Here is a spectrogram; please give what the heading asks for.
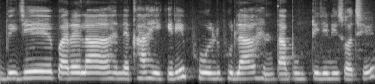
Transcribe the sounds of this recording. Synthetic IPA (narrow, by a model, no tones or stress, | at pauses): bid͡ʒepəɾɛlalekʰaɦikiɾipʰulpʰulaɦɛnt̪abʱuʈːid͡ʒinisɔt͡ʃʰe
